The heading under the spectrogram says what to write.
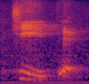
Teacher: So it's got an extra e, a long e sound in there.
